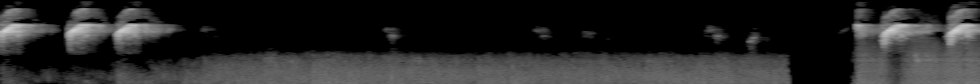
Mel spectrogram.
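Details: A Brown-eared Bulbul of the subspecies Ixos amaurotis harterti gives loud, shrill, harsh calls in two bursts of three, with a quiet pause between them.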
